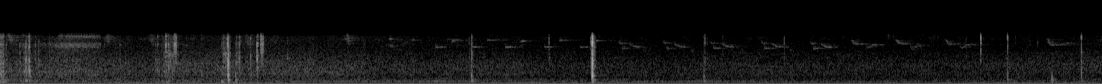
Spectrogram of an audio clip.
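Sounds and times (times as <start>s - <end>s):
faint bird chirps: 3.4s - 10.9s
sharp clicks: 5.4s - 6.1s.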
